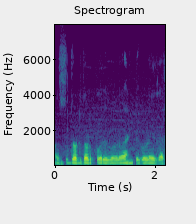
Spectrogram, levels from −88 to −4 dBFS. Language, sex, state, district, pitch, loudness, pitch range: Kannada, male, Karnataka, Gulbarga, 95 Hz, -22 LUFS, 90-95 Hz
